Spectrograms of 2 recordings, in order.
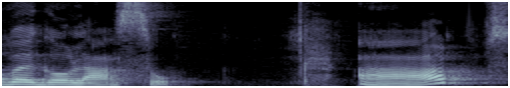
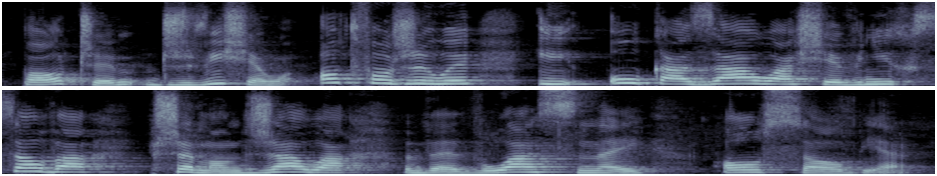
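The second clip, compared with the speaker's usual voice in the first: plain reading voice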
